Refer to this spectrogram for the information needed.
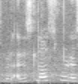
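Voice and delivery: usual speaking voice

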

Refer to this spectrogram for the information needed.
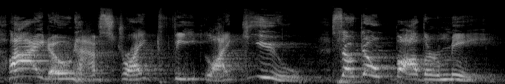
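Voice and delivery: loud, high, hammed-up scolding; blustering, fed-up walrus; grumpy walrus. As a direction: shout the little bird away. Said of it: "grumped Missus Walrus".

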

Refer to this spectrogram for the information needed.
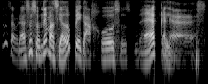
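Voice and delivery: slow, drawn-out yuck; disgusted. Acted. Little leopard grossed out by a sticky hug, disgusted. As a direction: drag out the last word in distaste.

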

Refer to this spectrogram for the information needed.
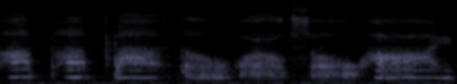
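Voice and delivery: slow, high, breathy whisper; character voice combination. Shown as a demonstration. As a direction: float it up softly and slowly. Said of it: "Try out different combinations".

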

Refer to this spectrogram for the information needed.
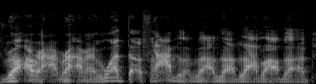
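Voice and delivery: mock bear roar dropping into low babble; bear mode. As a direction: roar like a bear, then sink into low gibberish. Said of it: "I went full-blown bear mode".

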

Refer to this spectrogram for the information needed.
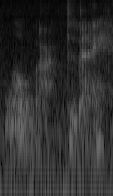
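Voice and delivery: quick unvoiced whispered aside; whispered aside about her hair. Real, not acted. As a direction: mutter it under your breath.

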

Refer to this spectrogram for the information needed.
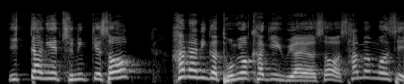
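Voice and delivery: loud, high, driving sermon; fiery preaching. Real, not acted. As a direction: preach it with full force. Preaching at full force.

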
